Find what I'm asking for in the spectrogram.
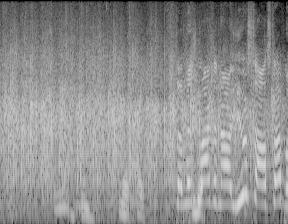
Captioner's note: audience applause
